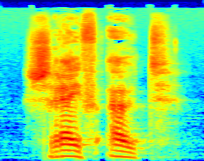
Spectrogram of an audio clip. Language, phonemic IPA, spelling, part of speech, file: Dutch, /ˈsxrɛif ˈœyt/, schrijf uit, verb, Nl-schrijf uit.ogg
- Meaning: inflection of uitschrijven: 1. first-person singular present indicative 2. second-person singular present indicative 3. imperative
